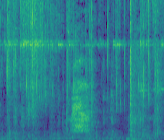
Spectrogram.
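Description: Keys jangle at a front door with a brief bright metallic burst midway, surrounded by rustling and handling noise.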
